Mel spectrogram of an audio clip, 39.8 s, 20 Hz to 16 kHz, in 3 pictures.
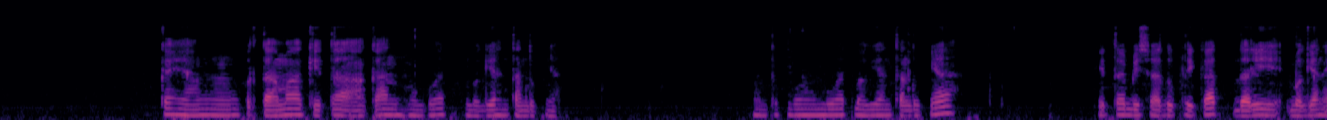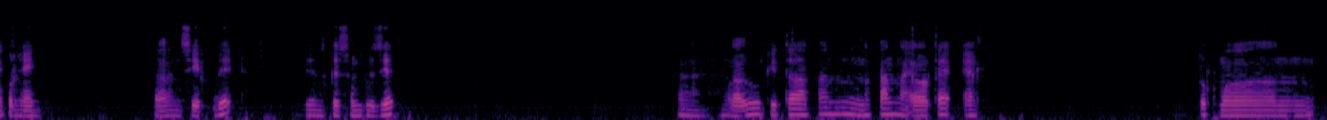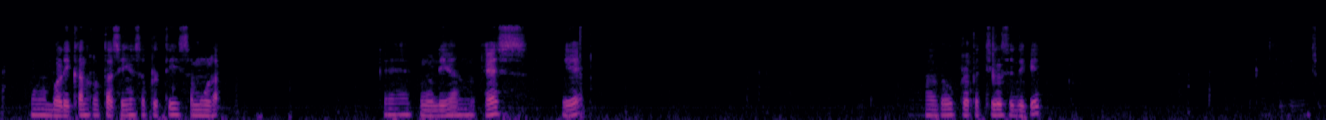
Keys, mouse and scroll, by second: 4.3-5.3 scroll up 2, 5.3-7.6 shift+middle drag, 7.6-9.1 scroll up 1, 9.1-9.9 shift+middle drag, 9.9 click, 15.2 shift+d, 23.1 alt+r, 24.5-25.4 scroll up 1, 25.4-31.4 shift+middle drag, 31.4 s, 34.4-36.8 middle drag, 36.8 s, 38.6-39.8 middle drag.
